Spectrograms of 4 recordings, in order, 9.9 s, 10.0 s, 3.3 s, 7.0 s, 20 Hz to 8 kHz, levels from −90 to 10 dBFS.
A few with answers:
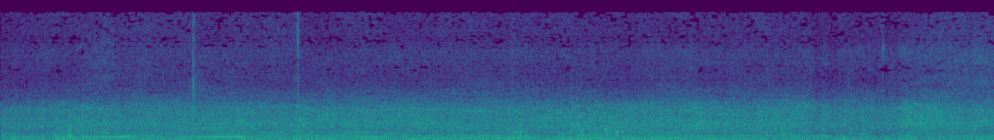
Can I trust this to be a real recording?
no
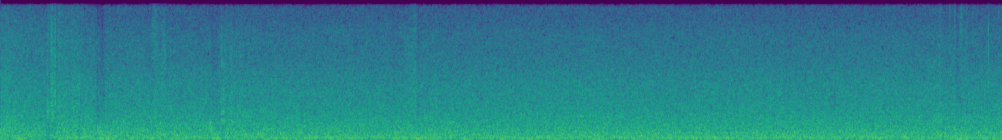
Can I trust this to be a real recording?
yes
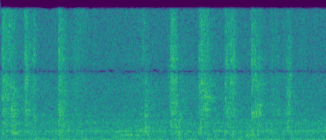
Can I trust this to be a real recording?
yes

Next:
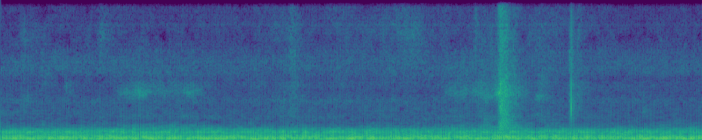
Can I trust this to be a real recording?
no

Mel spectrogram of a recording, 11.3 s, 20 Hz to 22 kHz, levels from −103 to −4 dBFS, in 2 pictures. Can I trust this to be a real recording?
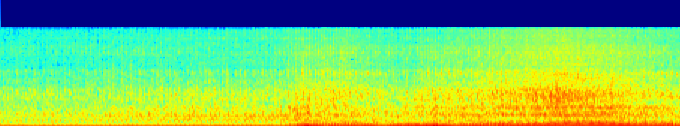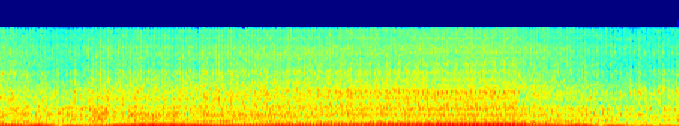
yes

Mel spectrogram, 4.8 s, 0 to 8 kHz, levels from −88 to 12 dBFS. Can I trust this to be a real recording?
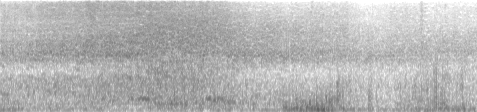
no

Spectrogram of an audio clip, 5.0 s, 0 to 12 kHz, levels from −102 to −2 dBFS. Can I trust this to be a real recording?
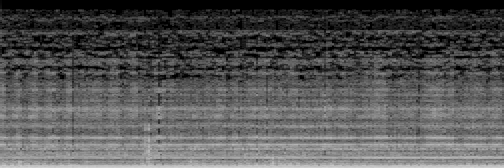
yes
